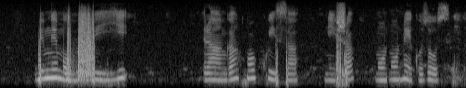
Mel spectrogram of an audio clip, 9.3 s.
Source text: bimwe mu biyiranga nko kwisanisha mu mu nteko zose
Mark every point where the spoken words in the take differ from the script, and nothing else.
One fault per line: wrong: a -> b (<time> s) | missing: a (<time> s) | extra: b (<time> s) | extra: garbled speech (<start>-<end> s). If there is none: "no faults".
no faults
